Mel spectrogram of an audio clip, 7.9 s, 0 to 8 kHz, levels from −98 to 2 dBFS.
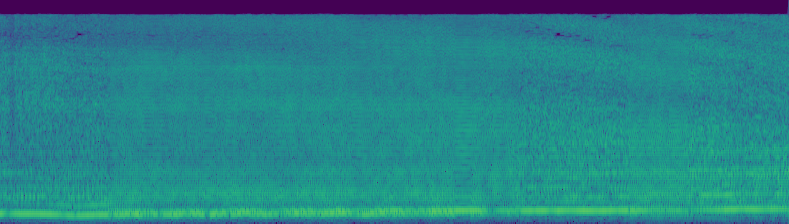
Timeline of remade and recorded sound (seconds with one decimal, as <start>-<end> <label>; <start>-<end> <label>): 0.0-1.1 recorded; 1.1-5.2 remade; 5.2-6.3 recorded; 6.3-6.9 remade; 6.9-7.9 recorded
